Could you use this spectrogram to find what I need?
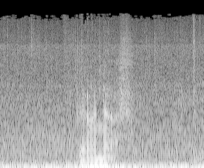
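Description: A man answers in a short, low, hard voice.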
